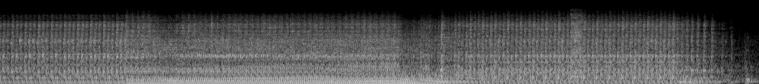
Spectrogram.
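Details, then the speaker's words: John Deere Gator 850D diesel after fixing a no-crank caused by a faulty transmission neutral safety switch: cranks, catches and settles into a steady, even idle with no misses or knocks, charging okay, then shuts down cleanly. "well get it there and it's charging okay as well"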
